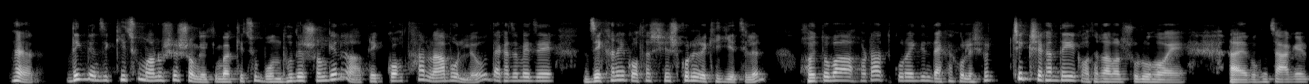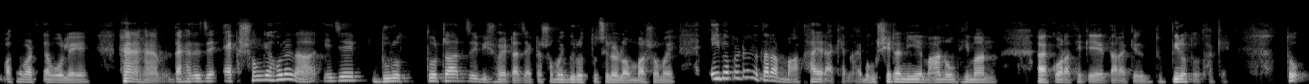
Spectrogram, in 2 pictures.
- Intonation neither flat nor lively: No, wide, 7.3 semitones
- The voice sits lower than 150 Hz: Yes, medium, 140 Hz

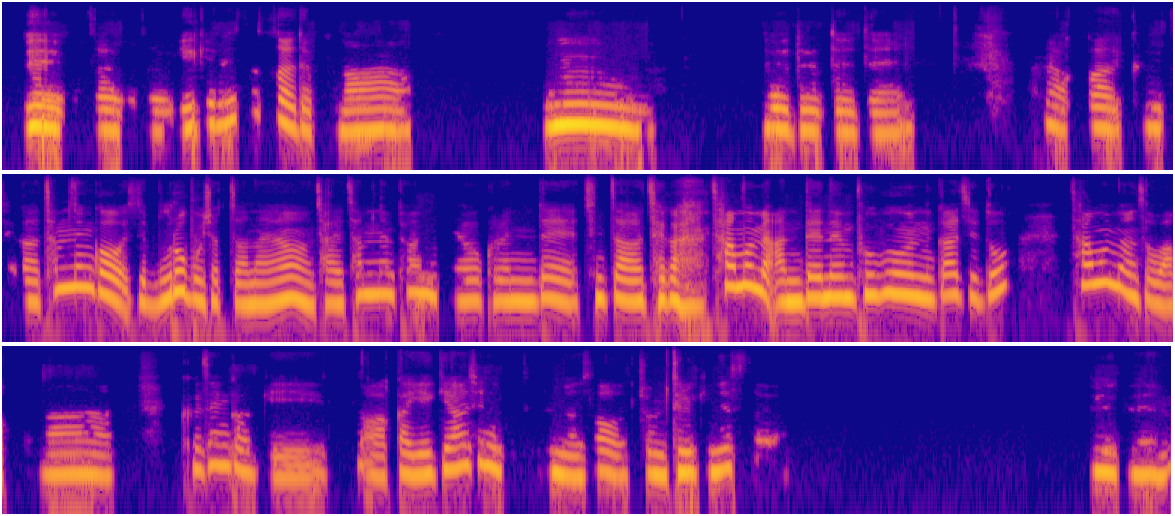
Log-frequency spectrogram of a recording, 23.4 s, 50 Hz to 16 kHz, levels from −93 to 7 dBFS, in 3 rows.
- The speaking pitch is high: Yes, high, 215 Hz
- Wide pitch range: No, average, 3.6 semitones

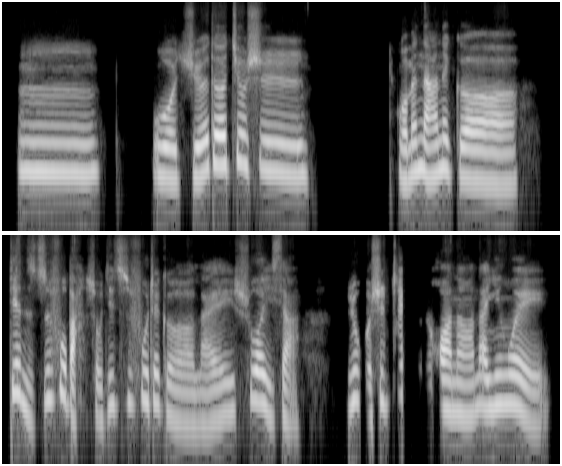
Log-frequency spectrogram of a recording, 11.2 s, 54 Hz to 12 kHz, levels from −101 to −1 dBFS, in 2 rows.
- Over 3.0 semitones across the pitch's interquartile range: Yes, average, 3.6 semitones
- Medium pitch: No, high, 210 Hz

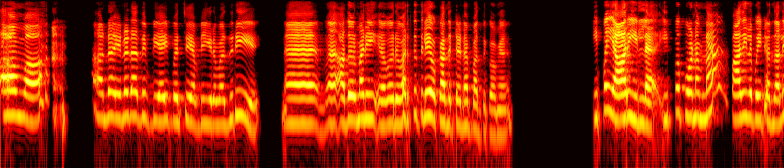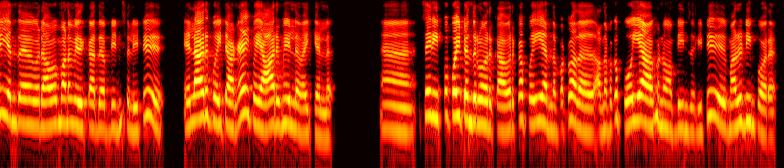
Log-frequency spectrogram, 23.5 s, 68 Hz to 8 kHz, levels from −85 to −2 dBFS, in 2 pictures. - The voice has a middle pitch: No, high, 245 Hz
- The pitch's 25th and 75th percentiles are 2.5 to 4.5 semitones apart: Yes, average, 4.2 semitones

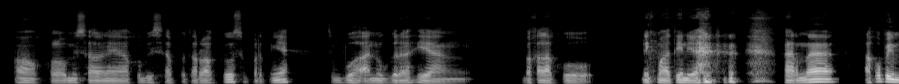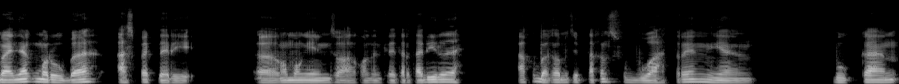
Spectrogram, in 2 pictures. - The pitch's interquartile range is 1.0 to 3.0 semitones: Yes, average, 2.7 semitones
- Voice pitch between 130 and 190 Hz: No, very low, 95 Hz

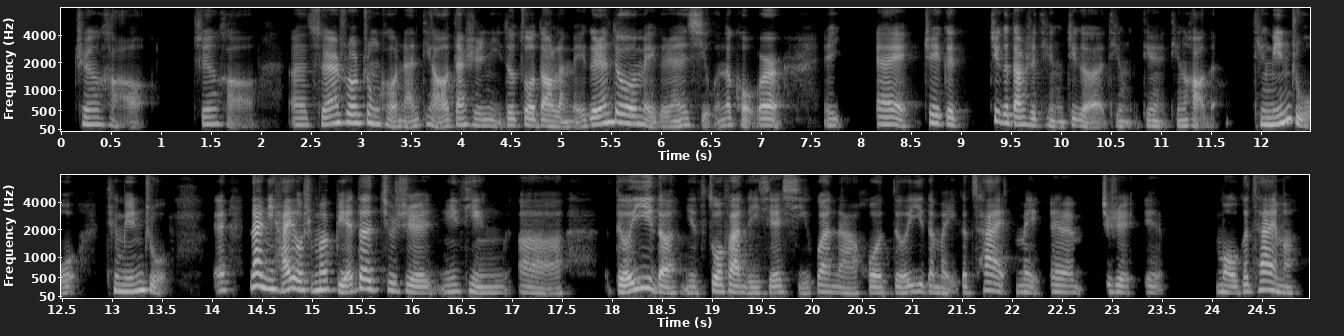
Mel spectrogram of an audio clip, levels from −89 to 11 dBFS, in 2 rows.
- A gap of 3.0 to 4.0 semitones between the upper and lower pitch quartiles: No, average, 4.6 semitones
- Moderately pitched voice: Yes, medium, 160 Hz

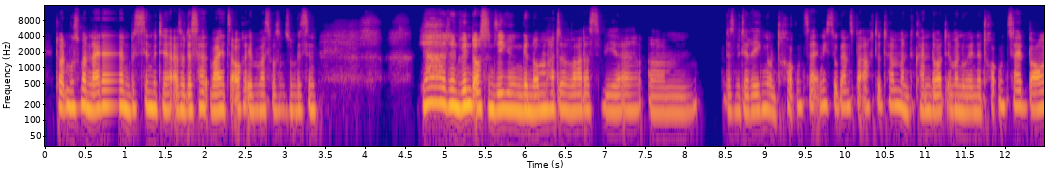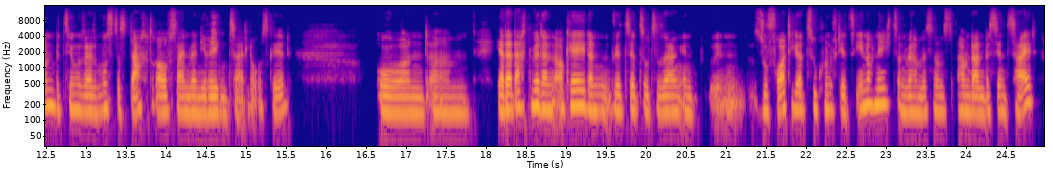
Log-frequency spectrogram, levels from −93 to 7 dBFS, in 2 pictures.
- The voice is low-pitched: No, medium, 155 Hz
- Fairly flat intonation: No, average, 3.0 semitones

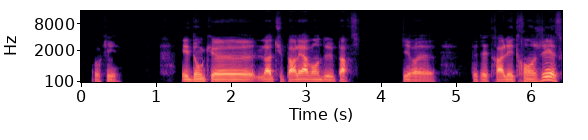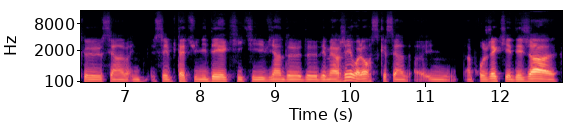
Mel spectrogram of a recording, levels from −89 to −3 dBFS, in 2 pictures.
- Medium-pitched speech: No, low, 100 Hz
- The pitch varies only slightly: Yes, narrow, 1.8 semitones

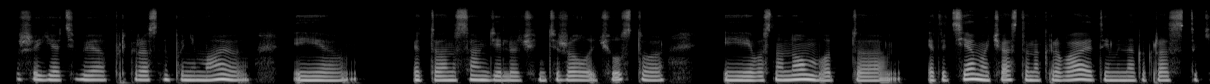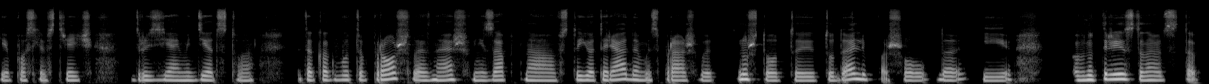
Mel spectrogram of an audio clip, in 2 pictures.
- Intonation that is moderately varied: No, narrow, 2.0 semitones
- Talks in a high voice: Yes, high, 200 Hz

